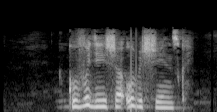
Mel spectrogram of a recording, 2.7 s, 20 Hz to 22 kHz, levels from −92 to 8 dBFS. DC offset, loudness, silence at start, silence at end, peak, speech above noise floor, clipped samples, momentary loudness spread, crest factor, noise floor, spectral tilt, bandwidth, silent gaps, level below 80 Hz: under 0.1%; -14 LUFS; 0.85 s; 0.35 s; -2 dBFS; 49 dB; under 0.1%; 9 LU; 14 dB; -64 dBFS; -4 dB/octave; 7.8 kHz; none; -52 dBFS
